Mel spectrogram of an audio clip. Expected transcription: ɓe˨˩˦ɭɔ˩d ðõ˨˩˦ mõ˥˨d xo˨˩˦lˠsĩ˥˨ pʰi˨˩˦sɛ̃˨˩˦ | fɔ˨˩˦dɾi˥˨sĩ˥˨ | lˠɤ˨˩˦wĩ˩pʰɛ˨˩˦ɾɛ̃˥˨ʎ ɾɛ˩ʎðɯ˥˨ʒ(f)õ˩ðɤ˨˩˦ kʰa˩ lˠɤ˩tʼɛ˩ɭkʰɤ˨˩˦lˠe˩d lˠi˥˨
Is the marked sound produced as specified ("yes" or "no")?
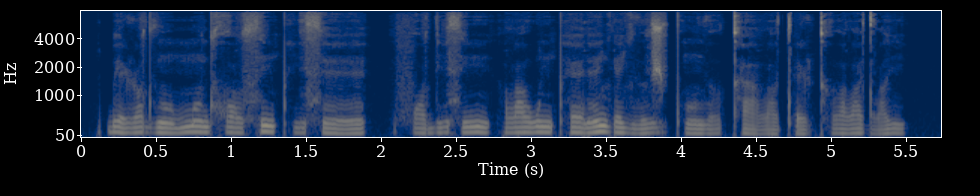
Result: no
